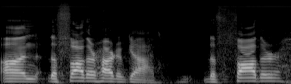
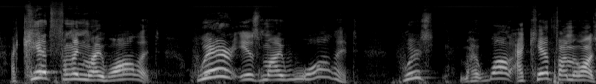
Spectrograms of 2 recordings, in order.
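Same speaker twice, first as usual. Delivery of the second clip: mildly exasperated, higher-pitched muttering to himself; a put-upon dad's higher-pitched complaint; exasperated searching; 7 semitones higher than usual. Retold or imitated. Father searching for lost wallet.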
